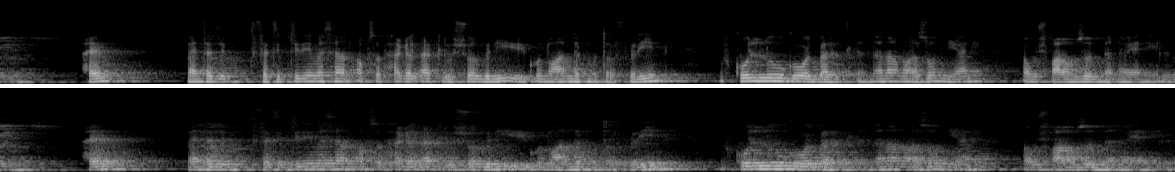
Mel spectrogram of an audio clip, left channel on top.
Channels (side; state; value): both; normal; correlation 0.73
